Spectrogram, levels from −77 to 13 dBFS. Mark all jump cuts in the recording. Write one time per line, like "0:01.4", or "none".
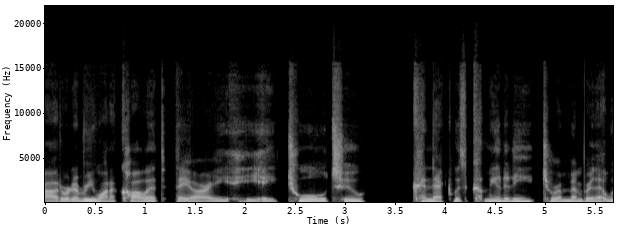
0:01.2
